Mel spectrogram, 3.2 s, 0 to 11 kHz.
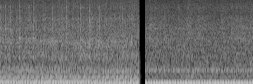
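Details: Dodge Dakota 5.9L 360 Magnum V8 at idle on a lift: a dull, uneven knock about three per second under the engine drone. Loudest spots are on the transmission; engine versus transmission is undetermined, so the converter-to-flexplate bolts are being removed next.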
